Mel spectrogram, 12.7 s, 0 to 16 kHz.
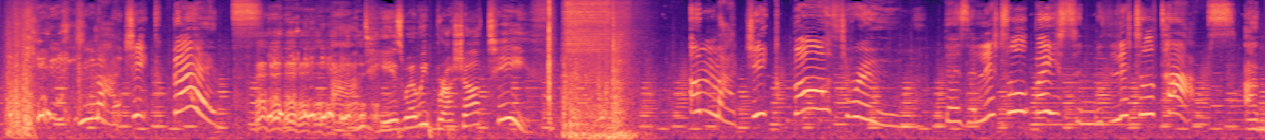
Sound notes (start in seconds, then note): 0.2 laughing; 2.4 all laughing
